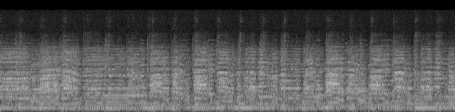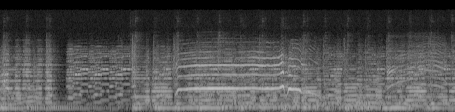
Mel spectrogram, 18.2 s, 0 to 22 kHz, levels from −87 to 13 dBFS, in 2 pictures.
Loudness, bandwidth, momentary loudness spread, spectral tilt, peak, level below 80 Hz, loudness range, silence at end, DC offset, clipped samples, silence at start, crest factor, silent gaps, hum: -21 LUFS; 16 kHz; 9 LU; -4.5 dB/octave; -4 dBFS; -50 dBFS; 7 LU; 0 s; under 0.1%; under 0.1%; 0 s; 16 dB; none; none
